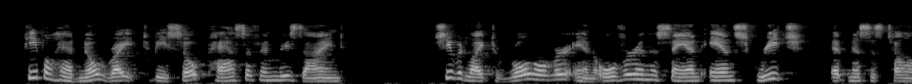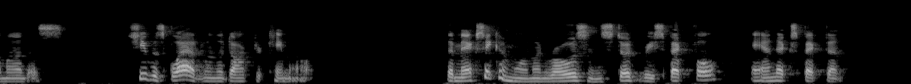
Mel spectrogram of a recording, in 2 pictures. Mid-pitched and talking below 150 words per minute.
Yes: medium, 175 Hz; average, 140 wpm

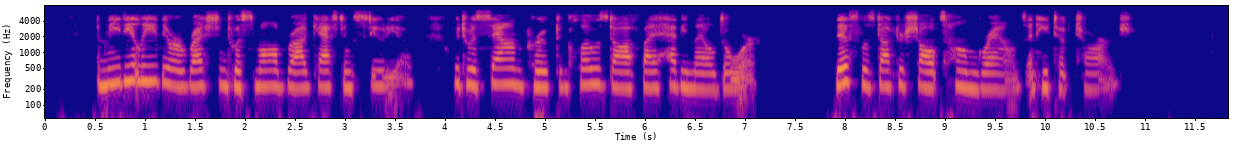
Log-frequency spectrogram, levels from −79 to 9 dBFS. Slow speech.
No: average, 150 wpm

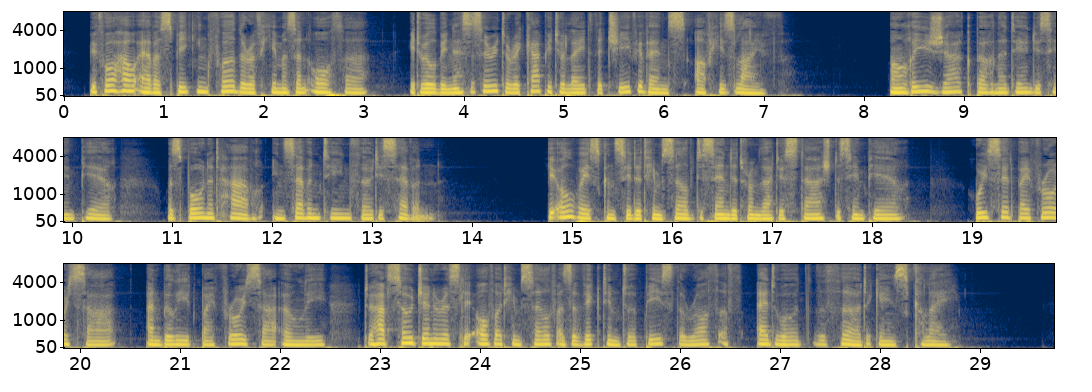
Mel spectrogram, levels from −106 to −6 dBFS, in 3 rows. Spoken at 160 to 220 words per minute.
No: average, 150 wpm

